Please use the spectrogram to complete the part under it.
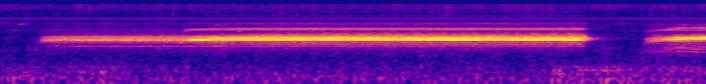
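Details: Frog chorus at Lake Houston ahead of a thunderstorm, a continuous buzzing trill that swells louder after two seconds, holds steady, stops near six seconds, then starts again at the end.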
